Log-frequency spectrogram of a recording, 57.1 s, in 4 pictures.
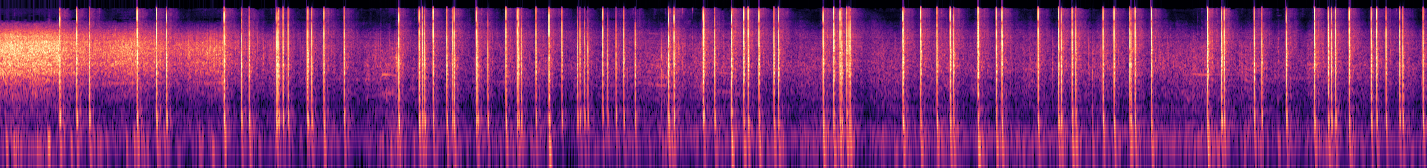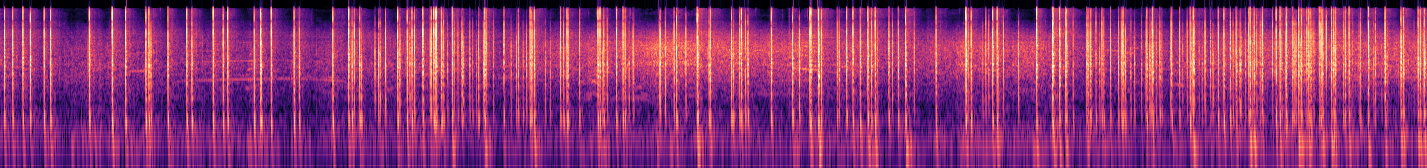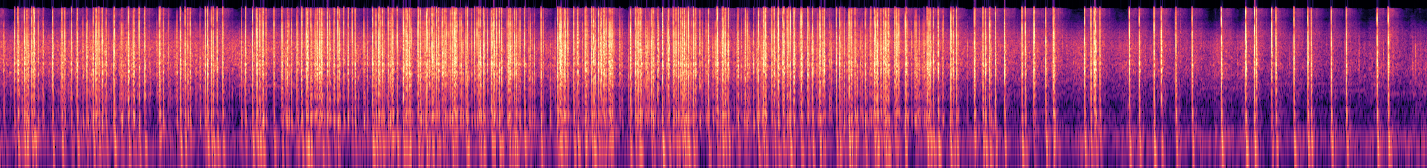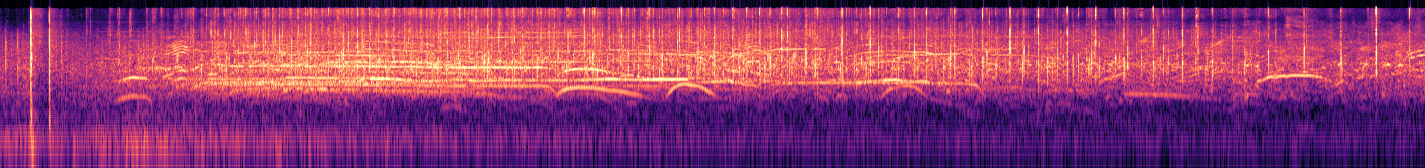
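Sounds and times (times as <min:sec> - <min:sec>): fireworks bursting: 0:00.0 - 0:57.0.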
